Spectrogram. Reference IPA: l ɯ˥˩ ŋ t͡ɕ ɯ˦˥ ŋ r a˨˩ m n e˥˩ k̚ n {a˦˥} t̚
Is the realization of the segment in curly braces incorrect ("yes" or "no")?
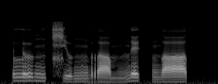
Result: no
